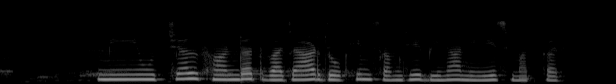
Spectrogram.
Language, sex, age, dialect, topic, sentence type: Magahi, female, 25-30, Northeastern/Surjapuri, banking, statement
